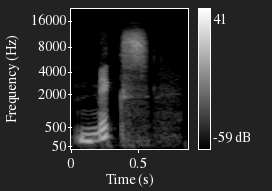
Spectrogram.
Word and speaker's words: Mx: In case you're wondering, a common gender-neutral honorific for those like formal occasions is MX, which is pronounced mix.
